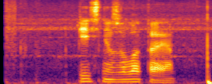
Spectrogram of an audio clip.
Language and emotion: Russian, neutral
